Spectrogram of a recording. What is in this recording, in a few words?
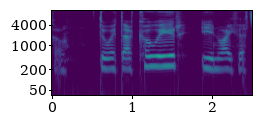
"cywir", Welsh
